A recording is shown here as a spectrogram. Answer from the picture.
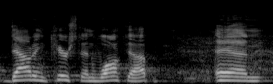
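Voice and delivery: ordinary delivery

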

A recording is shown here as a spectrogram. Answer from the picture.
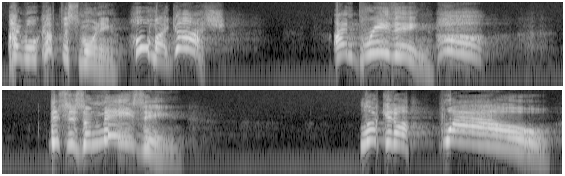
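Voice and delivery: high, loud gasping wonder, slow; overjoyed at simply breathing; mock amazed awe. Pastor acting a believer amazed to wake up, high gasping wonder. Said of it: "Do we question it?".

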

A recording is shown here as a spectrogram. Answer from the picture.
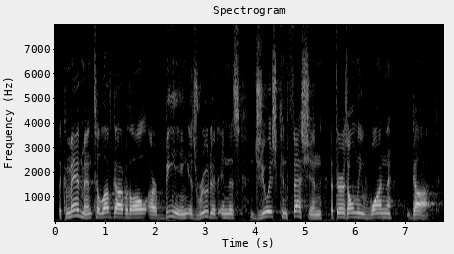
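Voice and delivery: ordinary delivery

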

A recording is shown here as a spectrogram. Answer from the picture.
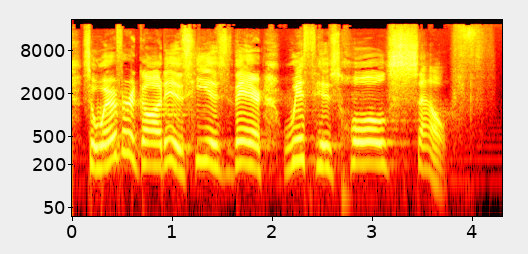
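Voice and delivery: exultant sermon climax; full-force preaching. Real, not acted.

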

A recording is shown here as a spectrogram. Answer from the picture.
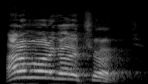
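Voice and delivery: put-on high, loud whiny child shout; a boy shouts down from his room; child yelling. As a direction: yell it like a stubborn little boy. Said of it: "he was yelling from his room".

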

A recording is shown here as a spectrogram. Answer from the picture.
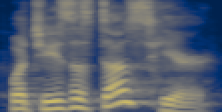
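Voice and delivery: usual speaking voice

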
